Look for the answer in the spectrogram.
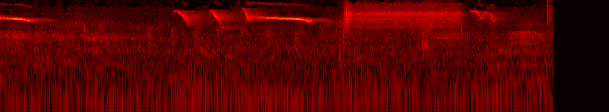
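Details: An Asian gray robin sings high, thin whistled notes that slur sharply downward in quick runs, then a brief buzzy trill, over a steady low background rumble.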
